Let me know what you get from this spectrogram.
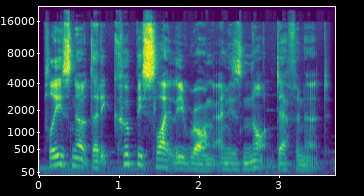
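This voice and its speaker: Man, lowish pitch, scripted video narration, measured explanatory delivery, soft background music. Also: sing-song. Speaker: YouTube narrator. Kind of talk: scripted mystery documentary narration.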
